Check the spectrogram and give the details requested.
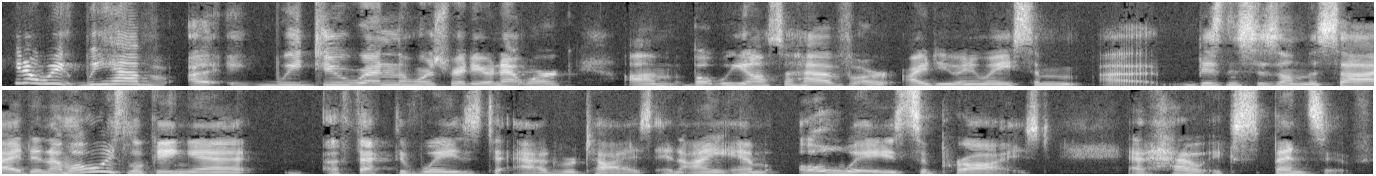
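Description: American woman, podcast co-host, mid-range pitch, casual, chatty, playful. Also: moderate pace. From New England, United States. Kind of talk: casual co-host banter and chat.

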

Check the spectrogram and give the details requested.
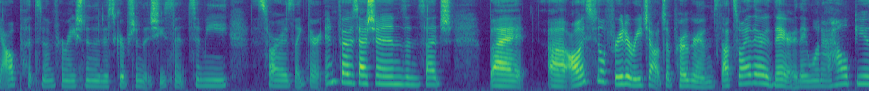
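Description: A woman hosts a podcast while fighting a cold, her voice rough with creak. She stays upbeat and chatty, with frequent little fillers as she announces what comes next. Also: mid-range voice. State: has a cold, voice strained. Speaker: podcast host.

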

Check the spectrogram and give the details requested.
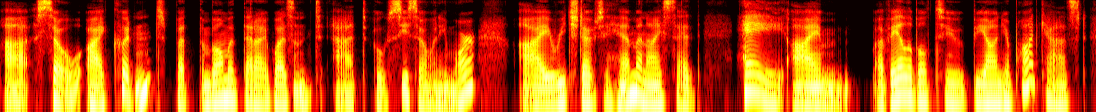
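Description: A woman's voice: low-pitched, measured pace, vocal fry, a little mellow, no room sound, studio quality. A woman hosting a podcast interview, introducing her guest and asking questions with enthusiastic, effusive delight. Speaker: podcast host.

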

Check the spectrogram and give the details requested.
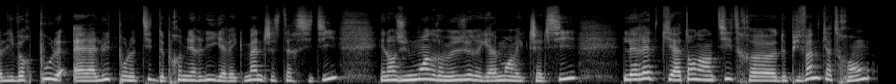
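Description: A woman's voice: medium pitch, warm tone. A woman with a Belgian French accent reading her football column on a radio show, wry with teasing asides.

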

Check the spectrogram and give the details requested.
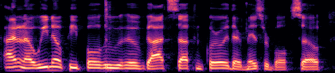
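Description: A man's voice: medium pitch, fast talker. A man in his thirties, a comedian co-hosting a podcast, talking casually and thinking aloud with frequent restarts.

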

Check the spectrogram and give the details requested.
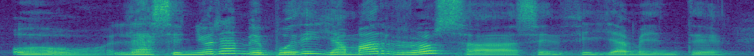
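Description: Young maid for radio drama, high lilting voice, demure but sly, very polite. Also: female voice, big pitch swings, slow, full character voice. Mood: demure, knowing. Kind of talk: radio theatre acting.

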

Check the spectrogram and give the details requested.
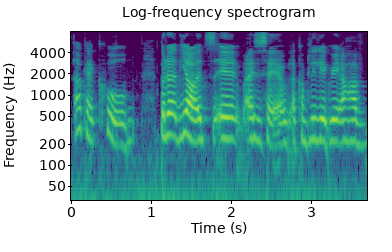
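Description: A woman's voice: on the high side, quick pace, darkish tone. Swedish woman, english is her second language, hosting a chill podcast, lots of um and like. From Sweden. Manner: chatty, many fillers and restarts. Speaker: podcast host. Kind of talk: casual chat.

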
